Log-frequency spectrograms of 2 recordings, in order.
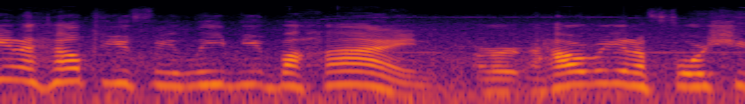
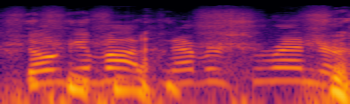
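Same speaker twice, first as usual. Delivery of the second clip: rallying cheer; 6 semitones higher, 6 dB louder than usual. Acted. Cheering from the side.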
